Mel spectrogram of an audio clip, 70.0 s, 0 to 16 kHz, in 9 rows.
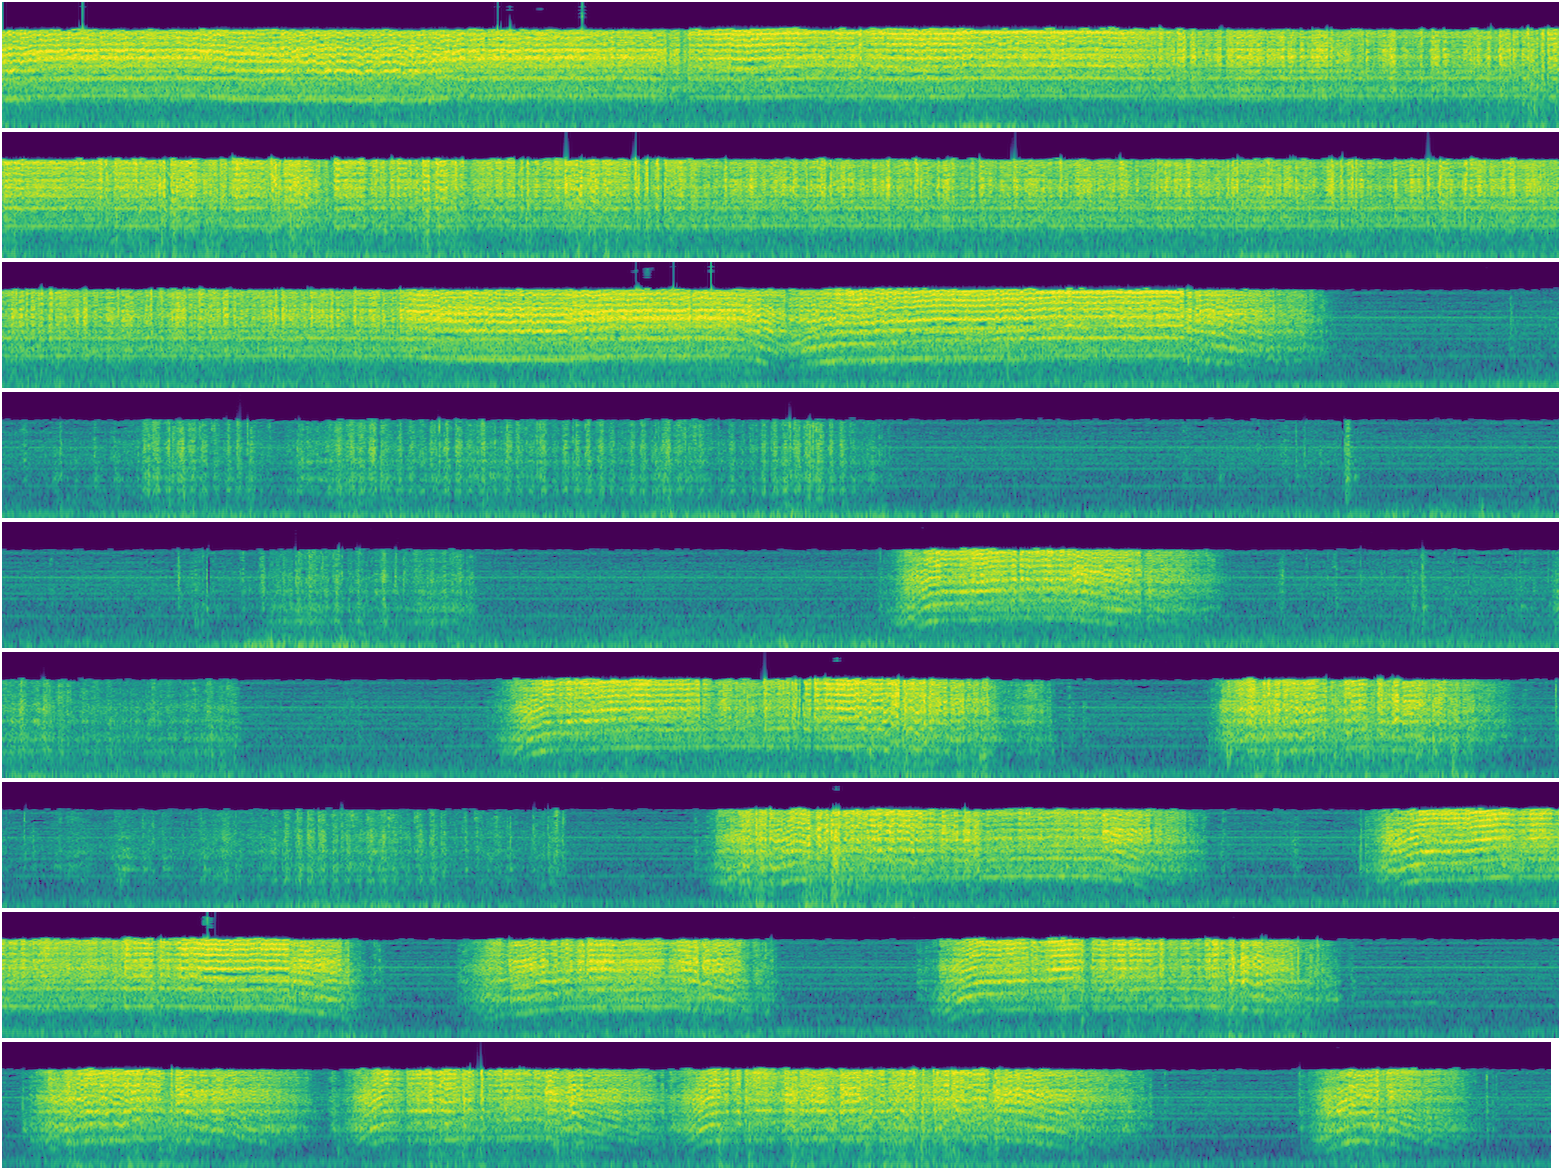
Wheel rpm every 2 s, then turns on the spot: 220, 230, 230, 230, 230, 230, 230, 240, 220, 190, 130, 10, 20, 20, 0, 0, 10, 20, 60, 10, 30, 190, 80, 20, 20, 150, 80, 210, 120, 100, 90, 80, 120, 130, 30.
22-28 32-34 38-40 48-50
